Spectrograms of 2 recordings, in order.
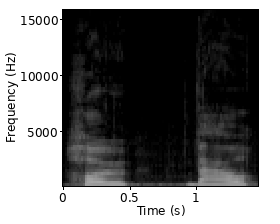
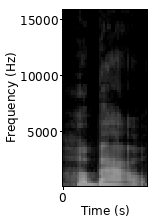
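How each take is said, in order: First: The first part is said separately from the rest. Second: The name is said smoothly as one word. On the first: It sounds like a rude command. The speaker calls it wrong. "don't pronounce the first section separately because it could just be sounding a little bit rude" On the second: It is just the brand name. The speaker calls it right. "It's Hobao"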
